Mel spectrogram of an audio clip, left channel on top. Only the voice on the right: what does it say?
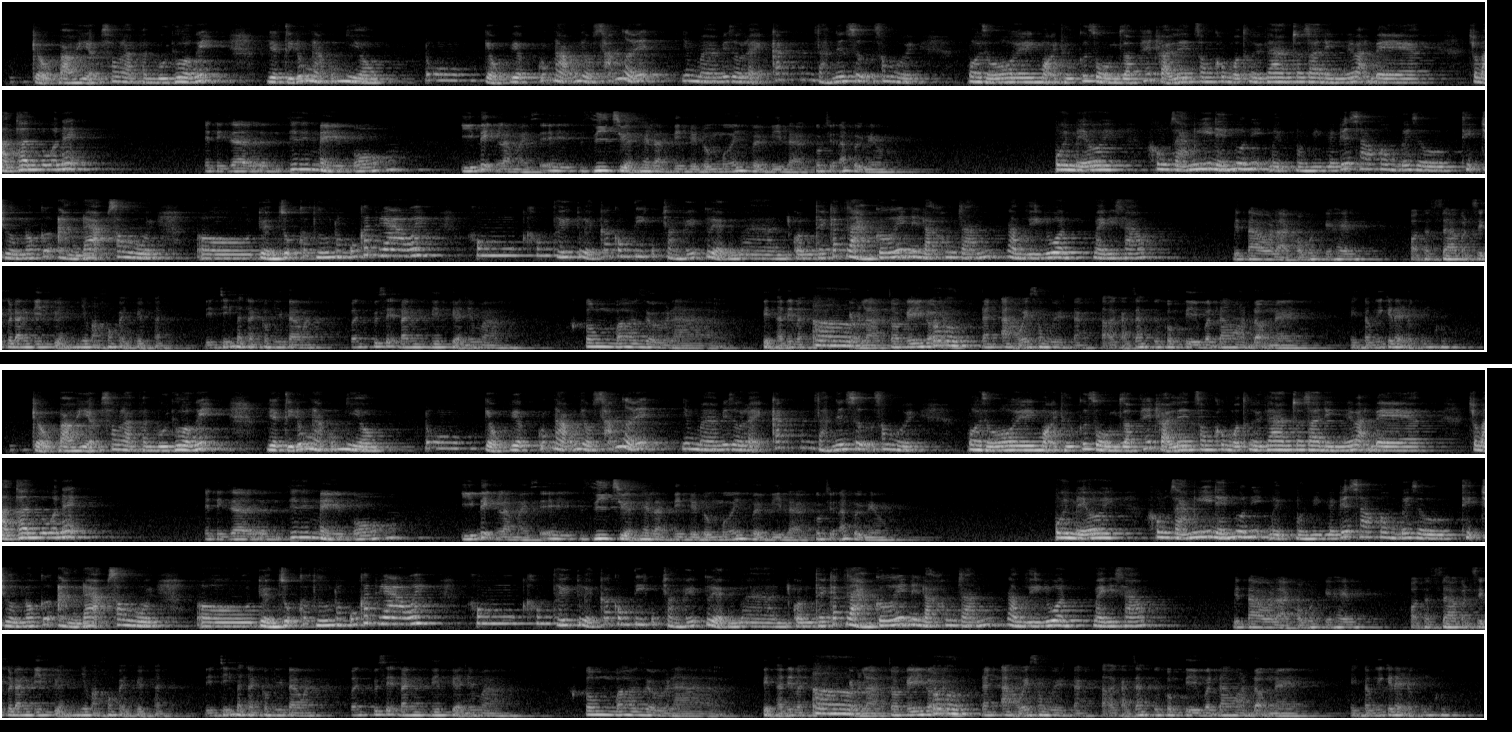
kiểu bảo hiểm xong làm phần bồi thường ấy. Việc thì lúc nào cũng nhiều, lúc kiểu việc lúc nào cũng nhiều sẵn rồi ấy. Nhưng mà bây giờ lại cắt giảm nhân sự xong rồi Ôi dồi ôi, mọi thứ cứ dồn dập hết cả lên xong không có thời gian cho gia đình với bạn bè, cho bản thân luôn ấy.
Ôi mẹ ơi, không dám nghĩ đến luôn ý, bởi, bởi vì mày biết sao không, bây giờ thị trường nó cứ ảm đạm xong rồi ờ, tuyển dụng các thứ nó cũng cắt gao ấy, không không thấy tuyển, các công ty cũng chẳng thấy tuyển mà còn thấy cắt giảm cơ ấy, nên là không dám làm gì luôn, mày thì sao?
Ờ,
ừ.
